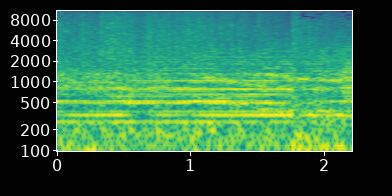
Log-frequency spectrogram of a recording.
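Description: Loud, steady roaring rush of noise with several held steady tones over it that stop just before the end. This is a dramatized sound effect of the de Havilland Comet jet airliner breaking up in flight.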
